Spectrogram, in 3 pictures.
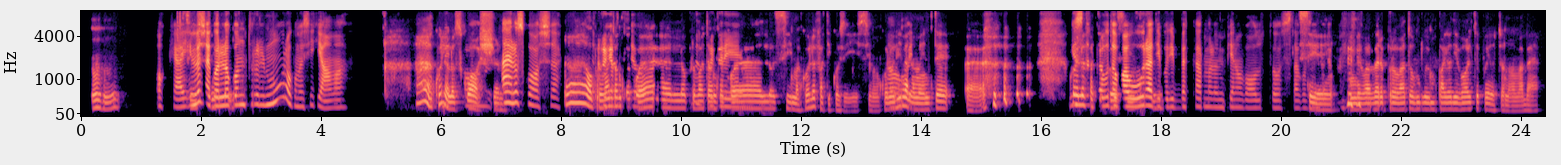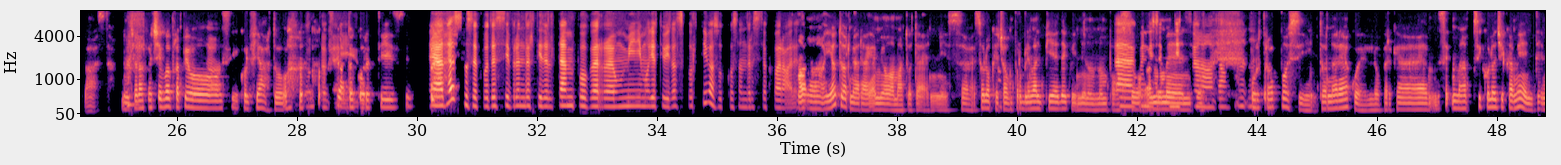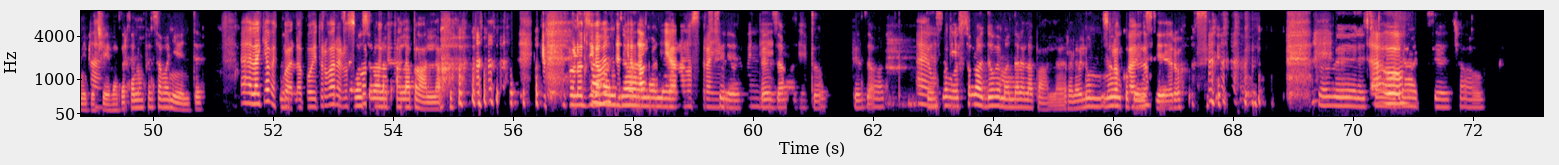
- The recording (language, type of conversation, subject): Italian, unstructured, In che modo lo sport ti ha aiutato a crescere?
- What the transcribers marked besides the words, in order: tapping; distorted speech; other background noise; drawn out: "quello"; unintelligible speech; drawn out: "quello"; chuckle; giggle; chuckle; "proprio" said as "propio"; chuckle; chuckle; chuckle; unintelligible speech; giggle; chuckle; laughing while speaking: "Sì"; chuckle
